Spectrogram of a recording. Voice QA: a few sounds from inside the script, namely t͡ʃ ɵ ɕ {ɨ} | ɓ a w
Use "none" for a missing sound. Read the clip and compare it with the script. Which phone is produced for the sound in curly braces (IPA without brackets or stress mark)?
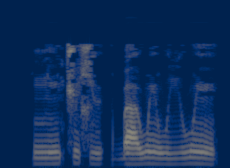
ɨ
